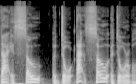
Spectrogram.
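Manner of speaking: plain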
